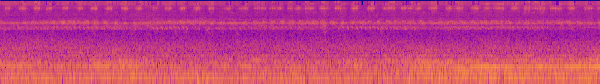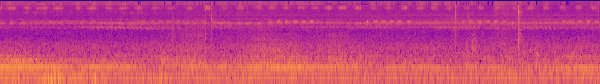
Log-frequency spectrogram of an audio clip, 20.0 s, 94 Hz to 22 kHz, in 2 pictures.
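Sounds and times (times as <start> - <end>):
crickets chirping: 0.0 - 20.0.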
